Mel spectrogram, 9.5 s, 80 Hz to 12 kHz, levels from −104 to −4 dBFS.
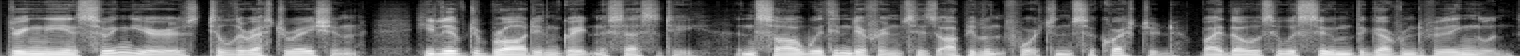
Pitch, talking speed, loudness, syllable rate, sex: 105 Hz, 185 wpm, -19 LUFS, 6.3 syllables/s, male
